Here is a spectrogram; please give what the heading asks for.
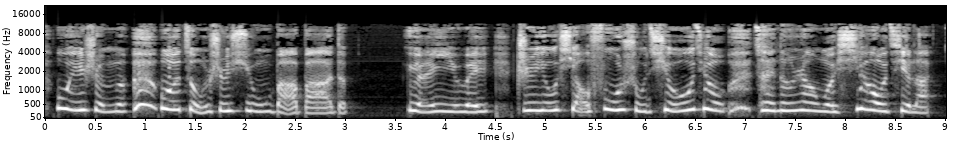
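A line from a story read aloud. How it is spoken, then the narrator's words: Crying. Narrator (Chinese): 他哭着说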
